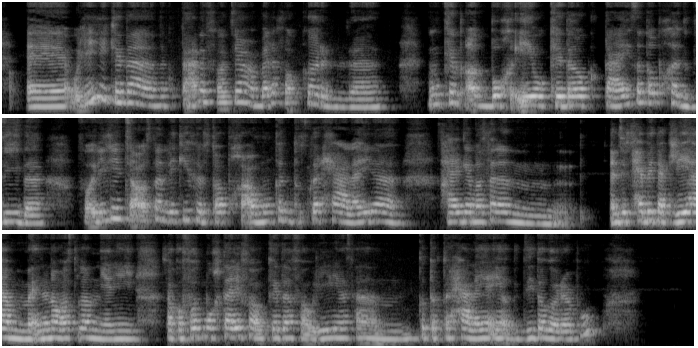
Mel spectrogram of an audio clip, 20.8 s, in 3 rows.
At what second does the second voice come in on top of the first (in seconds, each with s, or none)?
none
